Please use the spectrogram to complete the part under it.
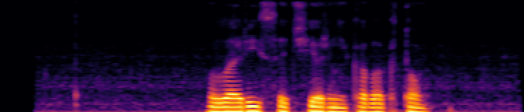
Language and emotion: Russian, neutral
